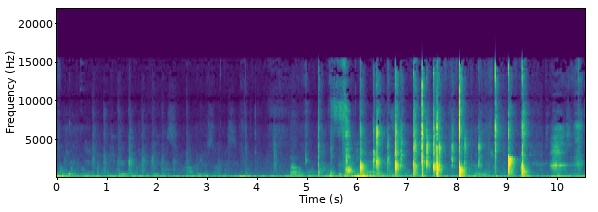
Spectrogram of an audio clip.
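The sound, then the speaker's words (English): A few people clap sparsely, with scattered sharp claps that become more frequent in the second half while people talk throughout. “Is clapping such a chore?”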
